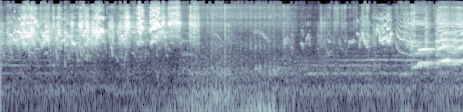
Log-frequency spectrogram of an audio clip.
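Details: Budgerigars of a pet breeding pair give scratchy high chirps for about two seconds, then a quieter stretch with soft wing flutters, before the chirping chatter resumes at the end.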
